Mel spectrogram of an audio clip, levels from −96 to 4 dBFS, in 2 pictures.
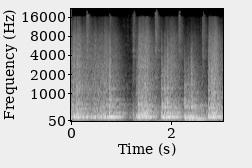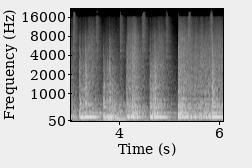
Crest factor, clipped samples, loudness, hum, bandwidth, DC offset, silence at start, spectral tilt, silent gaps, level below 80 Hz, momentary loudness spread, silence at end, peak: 14 dB; under 0.1%; -18 LUFS; none; 16 kHz; under 0.1%; 0 s; -6.5 dB/octave; none; -44 dBFS; 4 LU; 0 s; -2 dBFS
